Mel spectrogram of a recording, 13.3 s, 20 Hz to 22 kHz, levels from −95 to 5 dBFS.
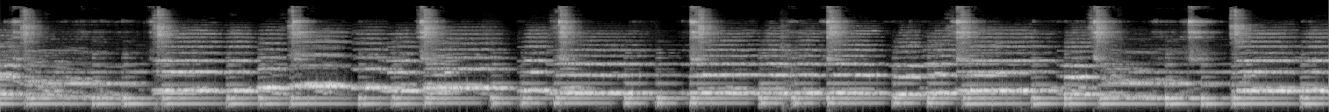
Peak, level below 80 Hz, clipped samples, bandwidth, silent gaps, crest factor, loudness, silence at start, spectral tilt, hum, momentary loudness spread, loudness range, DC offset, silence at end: -2 dBFS; -80 dBFS; under 0.1%; 17.5 kHz; none; 14 dB; -16 LUFS; 0 s; 0.5 dB/octave; none; 7 LU; 2 LU; under 0.1%; 0 s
